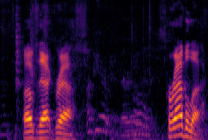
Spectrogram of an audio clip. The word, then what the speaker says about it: parabola: name of that graph parabola is the way you say that parabola parabola parabola so you you put emphasis on the second a so it's not a parabola parabola sounds like some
